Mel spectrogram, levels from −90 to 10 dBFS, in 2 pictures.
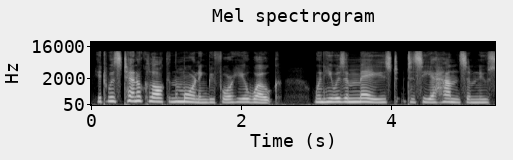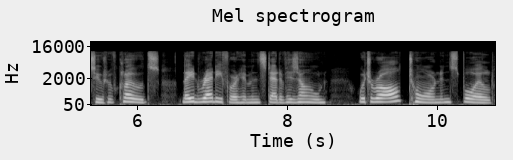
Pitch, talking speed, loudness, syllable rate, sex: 205 Hz, 200 wpm, -17 LUFS, 5.4 syllables/s, female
